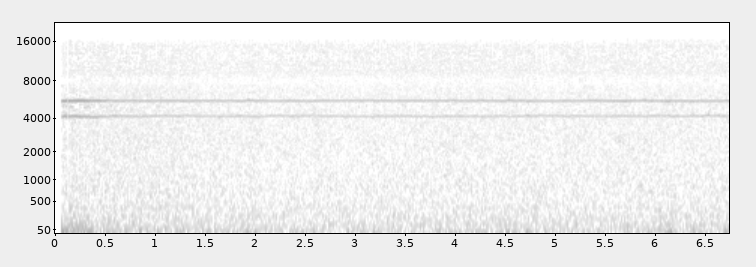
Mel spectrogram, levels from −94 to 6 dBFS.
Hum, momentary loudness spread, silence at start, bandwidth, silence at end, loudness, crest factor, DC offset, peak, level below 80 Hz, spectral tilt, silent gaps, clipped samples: none; 4 LU; 0.05 s; 16.5 kHz; 0 s; -64 LUFS; 16 dB; under 0.1%; -50 dBFS; -82 dBFS; -1 dB/octave; none; under 0.1%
